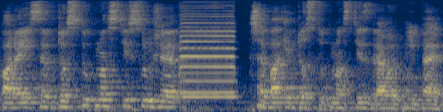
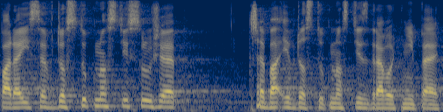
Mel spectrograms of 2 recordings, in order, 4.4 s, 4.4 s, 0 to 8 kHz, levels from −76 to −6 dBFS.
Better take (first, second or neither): second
